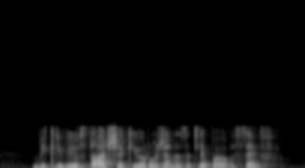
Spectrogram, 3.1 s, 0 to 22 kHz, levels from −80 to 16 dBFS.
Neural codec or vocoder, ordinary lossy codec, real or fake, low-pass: none; none; real; 5.4 kHz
